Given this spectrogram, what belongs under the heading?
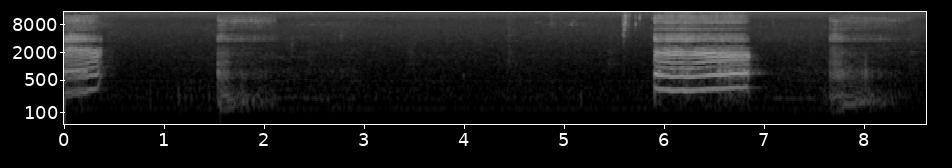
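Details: Sleeping pug, snoring and twitching: short snorting snores with a few whistling, squeaky breaths between quiet pauses.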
